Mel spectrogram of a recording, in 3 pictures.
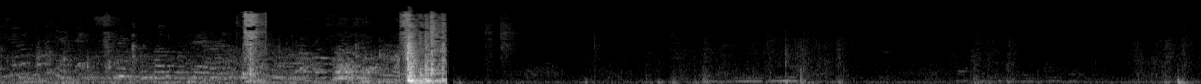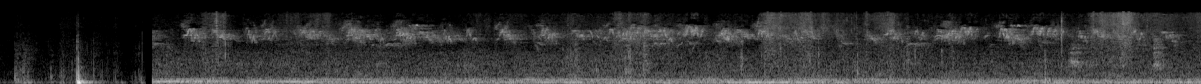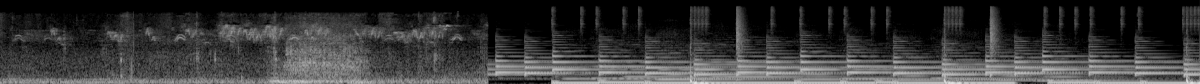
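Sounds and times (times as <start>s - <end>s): small birds chirping: 13.6s - 28.9s.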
